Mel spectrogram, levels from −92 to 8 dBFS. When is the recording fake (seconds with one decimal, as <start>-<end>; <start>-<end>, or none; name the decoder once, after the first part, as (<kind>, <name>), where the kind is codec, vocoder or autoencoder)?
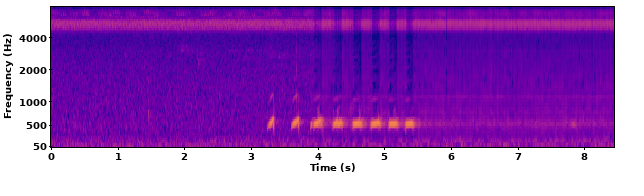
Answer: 3.9-8.5 (vocoder, BigVGAN v2)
